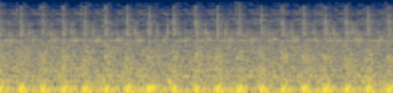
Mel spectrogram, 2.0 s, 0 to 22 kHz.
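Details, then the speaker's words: Yamaha Mio M3 scooter with code 46 and a drained battery; the engine itself has no problem. Even low putt-putt at about nine beats a second with no misses or knocks; normal idle after the charging issue is resolved. "untuk mesin ga ada masalah ini motor smap akhirnya itu tekor saja tuh"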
